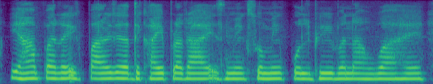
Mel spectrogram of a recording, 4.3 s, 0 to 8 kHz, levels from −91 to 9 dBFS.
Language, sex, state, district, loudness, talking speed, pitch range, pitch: Hindi, female, Uttar Pradesh, Lalitpur, -14 LUFS, 235 wpm, 195-205 Hz, 200 Hz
